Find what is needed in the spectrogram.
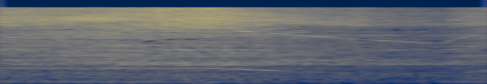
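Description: Handheld electric paint spray gun running with a steady motor whir and spray hiss. Near the end its motor winds down, falling in pitch and getting quieter.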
